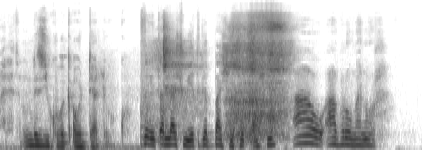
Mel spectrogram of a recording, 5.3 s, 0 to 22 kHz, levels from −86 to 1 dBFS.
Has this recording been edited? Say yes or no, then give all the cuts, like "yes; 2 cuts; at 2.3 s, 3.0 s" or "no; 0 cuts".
yes; 1 cut; at 1.8 s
